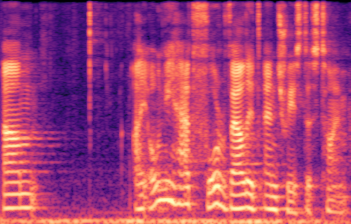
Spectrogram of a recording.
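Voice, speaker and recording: A man's voice: medium pitch, expressive, slow pace, creaky, fairly bright tone. A man streaming a game in loose, rambling casual commentary, his voice echoing in a large, empty living room. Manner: rambling, loose and joking, with many fillers. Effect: echo from a large empty room.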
